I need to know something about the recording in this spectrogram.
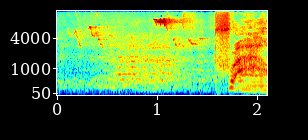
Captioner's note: audience laughing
